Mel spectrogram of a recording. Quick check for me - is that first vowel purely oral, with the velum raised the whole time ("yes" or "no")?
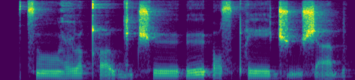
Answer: no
